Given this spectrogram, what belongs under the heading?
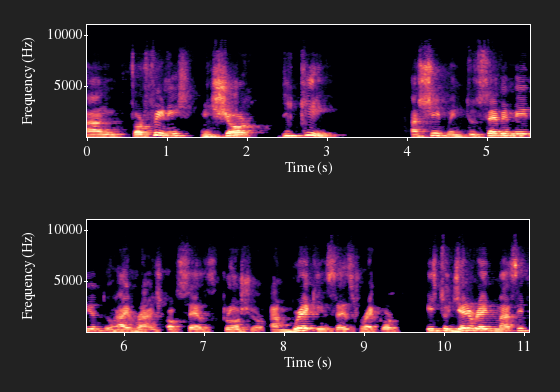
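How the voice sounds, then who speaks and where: The speaker has a non-native accent, ordinary pitch variation and a fairly slow pace. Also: man. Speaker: real estate agent. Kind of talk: class. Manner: halting, many repetitions.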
